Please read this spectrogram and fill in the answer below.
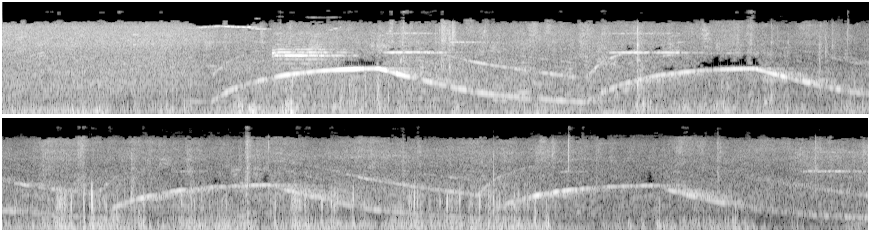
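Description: Emergency-vehicle siren wailing in slow rising and falling sweeps, each about four seconds long, starting about two seconds in. It fades a little near the end.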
